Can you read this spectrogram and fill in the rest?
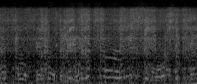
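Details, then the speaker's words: Pioneer SX-1250 receiver FM tuner, station with bad multipath during service tests: heavy hiss over garbled, swishing audio phasing in and out, the phase difference between the reflected and direct signals; FM multipath distortion. "so what that is is that is the multi-path that you're hearing you're hearing the phase difference between the multi-path signal or the reflected signal I should say and the direct signal"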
